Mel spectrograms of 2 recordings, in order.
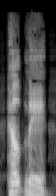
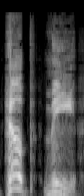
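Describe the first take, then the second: First: Urgent yell for help. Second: Loud snarled command. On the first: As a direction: shout for help, straining. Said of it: "Loken yelled". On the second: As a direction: snarl it through your teeth. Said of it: "Loken snarled again". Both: A narrator's reading.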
